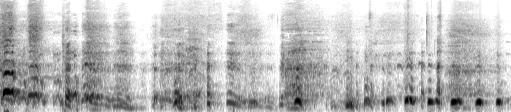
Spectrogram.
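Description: Young men laughing, with breathy bursts of laughter and a quick, even run of 'ha-ha' pulses near the end.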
